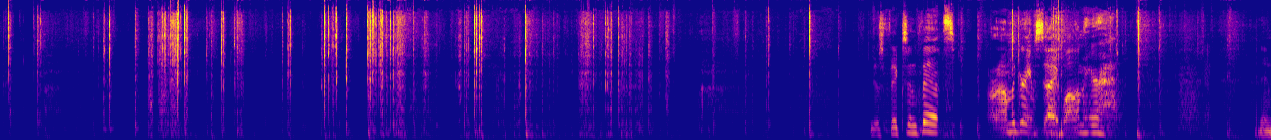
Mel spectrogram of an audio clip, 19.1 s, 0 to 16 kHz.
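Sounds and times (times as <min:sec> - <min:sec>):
fence wire scraping and rattling: 0:13.1 - 0:18.7.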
